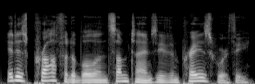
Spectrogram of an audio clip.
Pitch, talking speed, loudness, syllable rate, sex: 115 Hz, 165 wpm, -17 LUFS, 7.0 syllables/s, male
